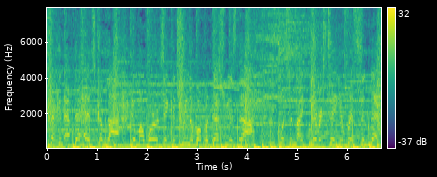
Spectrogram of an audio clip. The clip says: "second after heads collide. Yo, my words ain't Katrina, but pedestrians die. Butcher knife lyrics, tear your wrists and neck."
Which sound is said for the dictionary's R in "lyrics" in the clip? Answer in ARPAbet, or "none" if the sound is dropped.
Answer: R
